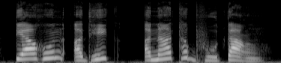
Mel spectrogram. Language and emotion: Marathi, neutral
